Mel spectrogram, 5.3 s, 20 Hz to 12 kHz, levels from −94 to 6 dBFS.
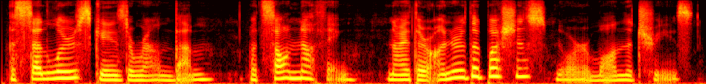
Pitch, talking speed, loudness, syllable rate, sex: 225 Hz, 180 wpm, -18 LUFS, 4.8 syllables/s, female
